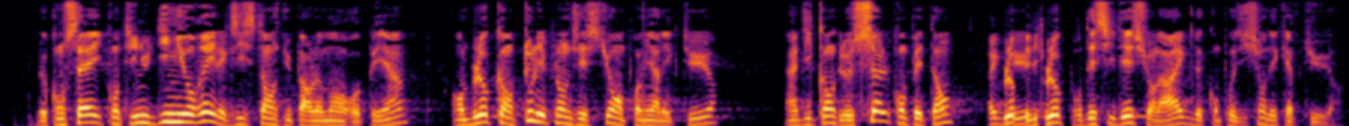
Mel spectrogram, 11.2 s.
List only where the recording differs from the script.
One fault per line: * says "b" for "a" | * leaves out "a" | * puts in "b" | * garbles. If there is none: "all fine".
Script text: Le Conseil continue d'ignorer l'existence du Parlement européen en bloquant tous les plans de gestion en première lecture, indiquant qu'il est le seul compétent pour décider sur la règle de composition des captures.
* leaves out "qu'il"
* garbles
